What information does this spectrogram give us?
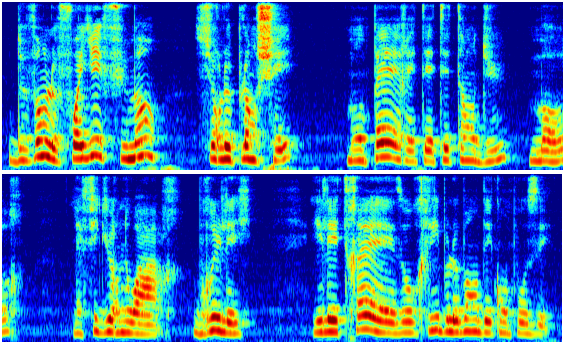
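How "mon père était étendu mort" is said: ordinary delivery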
